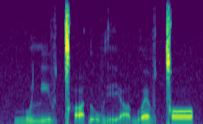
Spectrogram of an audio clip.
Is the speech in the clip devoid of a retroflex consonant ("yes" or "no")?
yes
